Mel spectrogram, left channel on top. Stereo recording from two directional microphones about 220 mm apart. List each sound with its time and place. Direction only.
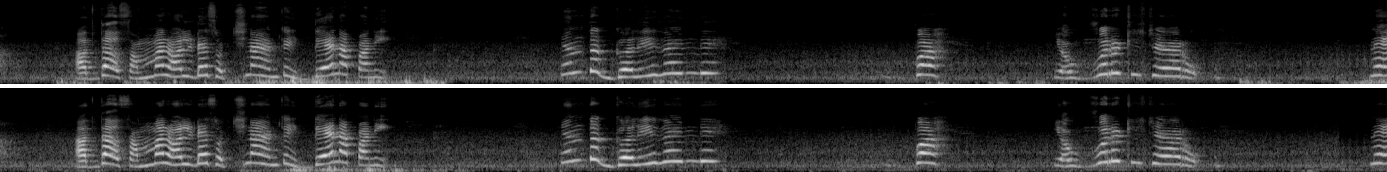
0.8 s a woman's voice: centre (ahead or behind)
5.5 s a woman's voice: 5° left (ahead or behind)
9.1 s a sound: 15° left (ahead or behind)
10.5 s a woman's voice: centre (ahead or behind)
